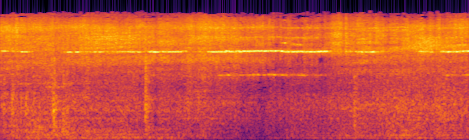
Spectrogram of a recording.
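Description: Metal wheels squeal against the rails.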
